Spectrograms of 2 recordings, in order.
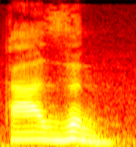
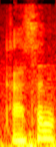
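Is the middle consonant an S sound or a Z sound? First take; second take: Z sound; S sound. First: The middle consonant is a buzzing Z sound. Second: The middle consonant is a hissing S sound. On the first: The speaker calls it right. "penyebutan benar itu pakai Z" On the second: The speaker calls it wrong. "mungkin kebanyakan dari kita akan nyebutin ini sebagai cousin"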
